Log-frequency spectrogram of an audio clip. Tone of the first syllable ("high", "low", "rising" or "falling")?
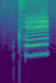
rising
